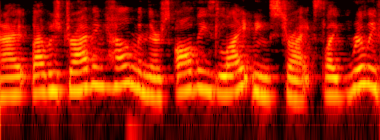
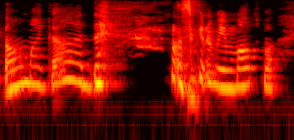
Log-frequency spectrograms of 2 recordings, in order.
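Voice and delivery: higher, softer mock dread; laughing dismay; 6 semitones higher, 5 dB quieter than usual. Friend texts about rotation reports, laughing mock dread. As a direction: retell alarm through a laugh.

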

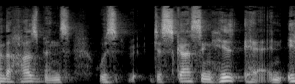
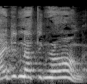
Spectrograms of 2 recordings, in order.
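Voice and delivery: indignant; 4 dB louder than usual. Real, not acted. Indignant protest of innocence.

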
